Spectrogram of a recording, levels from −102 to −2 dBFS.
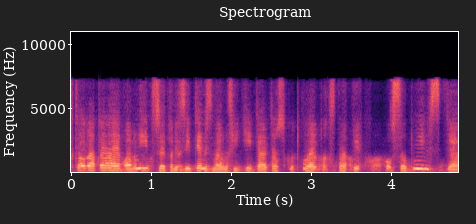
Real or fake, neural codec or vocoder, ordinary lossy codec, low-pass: fake; codec, 16 kHz, 0.5 kbps, FreqCodec, smaller model; AAC, 48 kbps; 7.2 kHz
